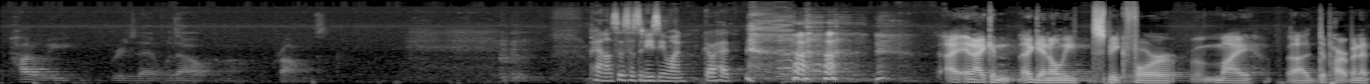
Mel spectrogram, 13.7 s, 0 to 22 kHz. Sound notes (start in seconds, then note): 7.5 audience laughing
